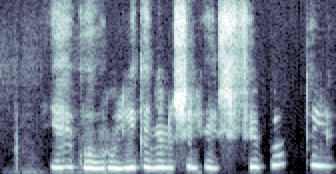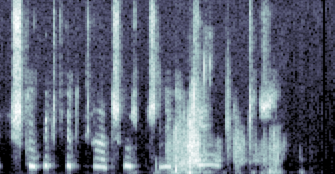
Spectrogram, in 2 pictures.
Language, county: Lithuanian, Marijampolė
